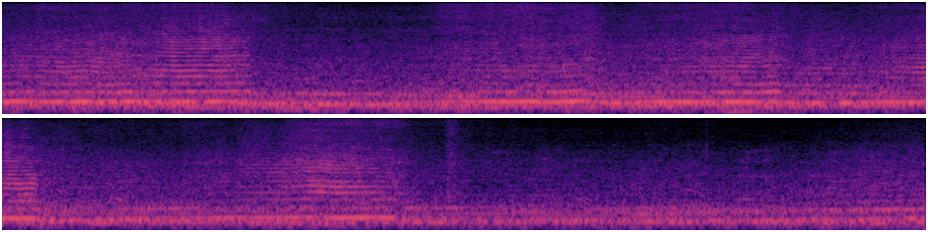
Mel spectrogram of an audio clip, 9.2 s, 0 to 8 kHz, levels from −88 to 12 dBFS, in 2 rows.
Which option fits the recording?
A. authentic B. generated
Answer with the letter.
B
